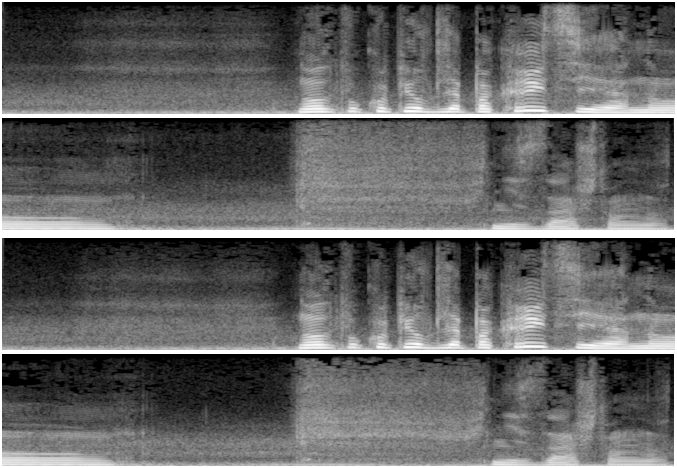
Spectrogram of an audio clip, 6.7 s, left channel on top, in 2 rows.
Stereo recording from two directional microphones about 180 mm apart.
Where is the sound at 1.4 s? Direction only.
20° left (ahead or behind).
